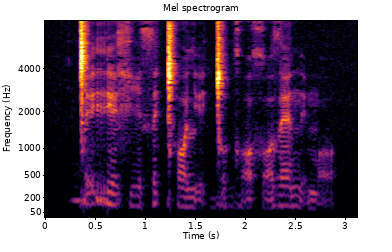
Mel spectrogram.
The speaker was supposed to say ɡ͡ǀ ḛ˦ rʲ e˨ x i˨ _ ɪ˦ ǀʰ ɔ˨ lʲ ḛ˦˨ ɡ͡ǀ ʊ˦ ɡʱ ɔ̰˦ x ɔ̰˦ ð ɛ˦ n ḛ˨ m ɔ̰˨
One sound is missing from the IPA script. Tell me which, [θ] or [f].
θ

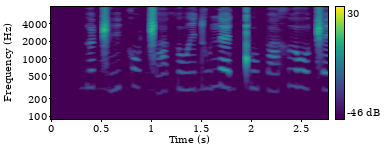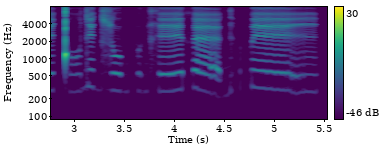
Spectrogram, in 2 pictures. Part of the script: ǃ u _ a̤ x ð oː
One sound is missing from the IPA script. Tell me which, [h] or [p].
p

